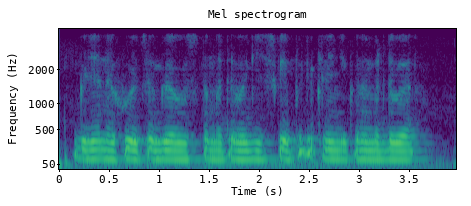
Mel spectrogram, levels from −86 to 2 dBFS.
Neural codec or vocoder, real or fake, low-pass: none; real; 3.6 kHz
